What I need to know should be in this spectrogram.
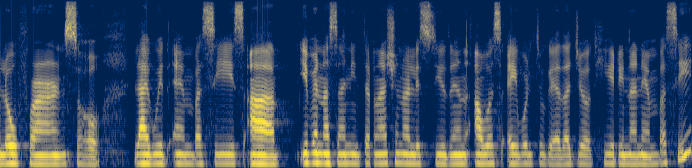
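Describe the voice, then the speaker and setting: In a Colombian accent, a woman speaks with a fairly low pitch and monotone, flat intonation on a very clean recording with a silent background. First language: Spanish. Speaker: international law student. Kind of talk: panel presentation. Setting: open day panel event. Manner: halting, many fillers.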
